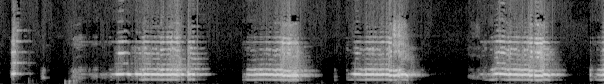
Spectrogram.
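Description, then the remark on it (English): A low, slow purr worked on a turkey call: four raspy, broken-up rolling bursts separated by short pauses, steady and fairly low in pitch, with no one talking. “That's a kind of a terrible example of a purr. Because it's kind of like a broken up little dill, right?”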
